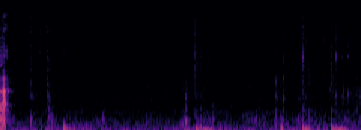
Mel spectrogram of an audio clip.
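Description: A few faint, scattered clicks and taps of an unboxing knife blade against a cardboard headphone box as it goes at the box's seal sticker.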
